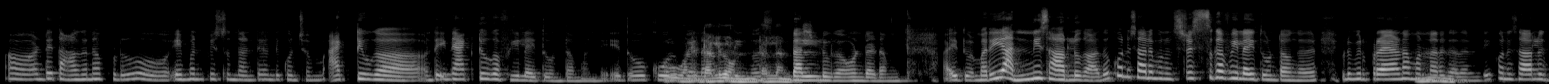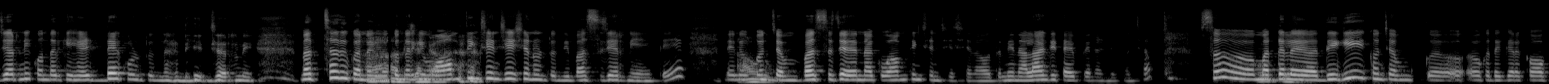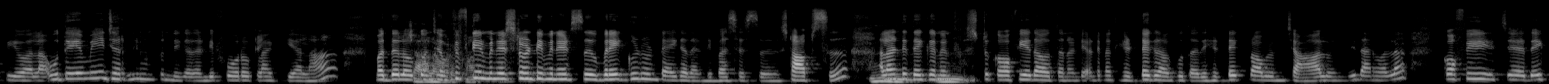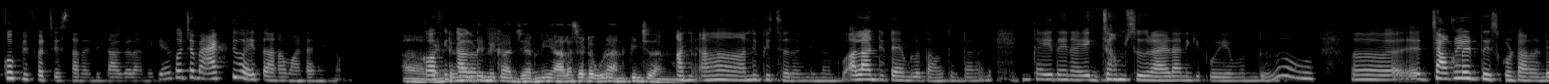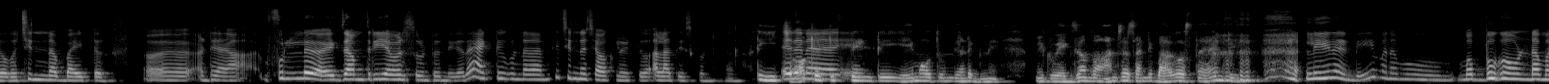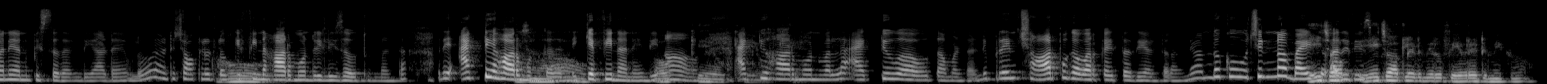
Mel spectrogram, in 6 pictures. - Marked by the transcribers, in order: in English: "యాక్టివ్‌గా"; in English: "ఇన్‌యాక్టివ్‌గా ఫీల్"; in English: "ఫీలింగ్"; in English: "డల్‌గా"; in English: "డల్"; in English: "డల్‌గా"; in English: "స్ట్రెస్‌గా ఫీల్"; stressed: "స్ట్రెస్‌గా"; other background noise; in English: "జర్నీ"; in English: "హెడ్డేక్"; stressed: "హెడ్డేక్"; laughing while speaking: "ఉంటుందండి జర్నీ"; in English: "జర్నీ"; laugh; in English: "వోమిటింగ్ సెన్సేషన్"; in English: "బస్ జర్నీ"; in English: "వామిటింగ్ సెన్సేషన్"; in English: "సో"; in English: "జర్నీ"; in English: "ఫోర్ ఓ క్లాక్‌కి"; in English: "ఫిఫ్టీన్ మినిట్స్ ట్వెంటీ మినిట్స్ బ్రేక్"; in English: "బసెస్ స్టాప్స్"; in English: "ఫస్ట్"; in English: "హెడ్డేక్"; in English: "హెడ్డేక్ ప్రాబ్లమ్"; in English: "ప్రిఫర్"; in English: "యాక్టివ్"; in English: "జర్నీ"; in English: "టైమ్‌లో"; in English: "ఎగ్జామ్స్"; in English: "చాక్లెట్"; in English: "బైట్"; in English: "ఫుల్ ఎగ్జామ్ త్రీ అవర్స్"; stressed: "ఫుల్"; in English: "యాక్టివ్‌గా"; in English: "చాక్లెట్"; in English: "చాక్లేట్ టిప్"; in English: "ఎగ్జామ్ ఆన్సర్స్"; laugh; in English: "టైమ్‌లో"; in English: "చాక్లేట్‌లో కెఫెన్ హార్మోన్ రిలీజ్"; in English: "యాక్టివ్ హార్మోన్"; in English: "కెఫెన్"; in English: "యాక్టివ్ హార్మోన్"; in English: "యాక్టివ్‌గా"; in English: "బ్రెయిన్ షార్ప్‌గా వర్క్"; in English: "బైట్"; in English: "చాక్"; in English: "చాక్లెట్"; in English: "ఫేవరెట్"
- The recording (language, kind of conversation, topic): Telugu, podcast, కాఫీ లేదా టీ మీ శక్తిని ఎలా ప్రభావితం చేస్తాయని మీరు భావిస్తారు?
